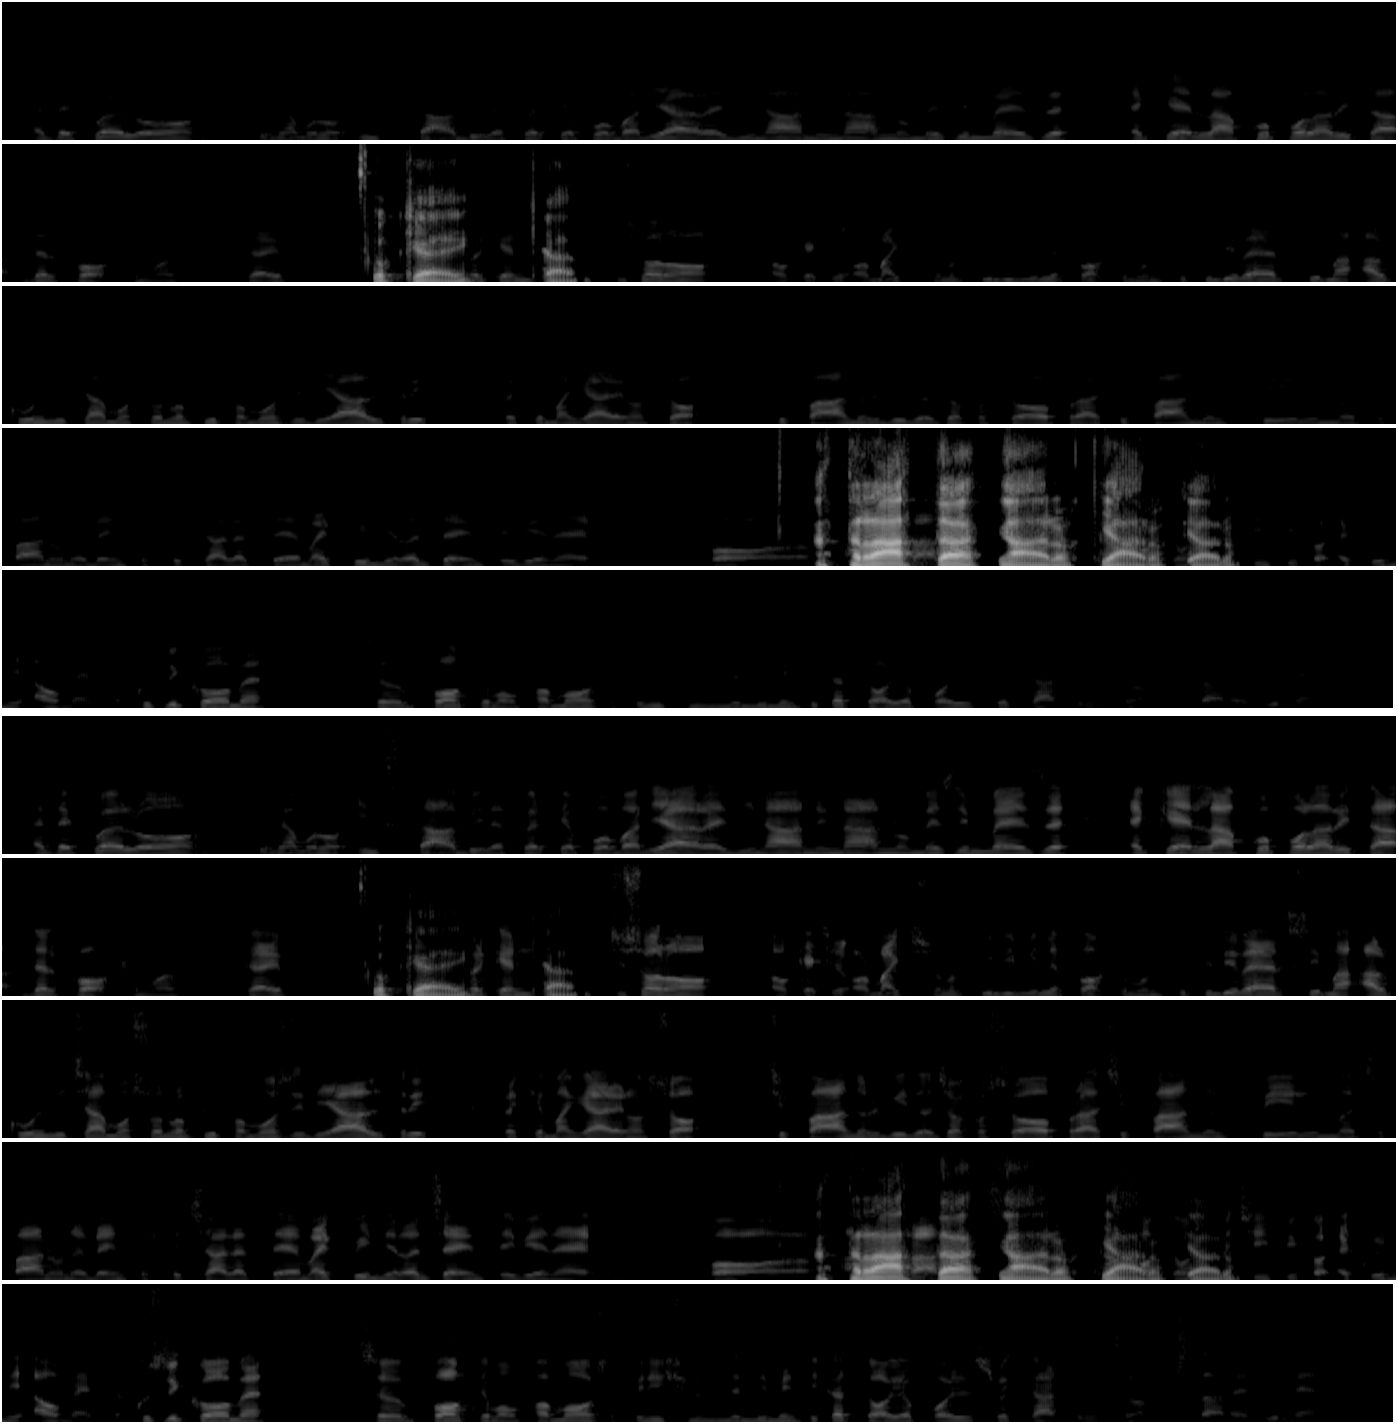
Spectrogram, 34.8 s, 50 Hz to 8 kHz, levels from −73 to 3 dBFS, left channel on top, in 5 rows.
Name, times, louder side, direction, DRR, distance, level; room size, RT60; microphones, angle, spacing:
voice 1, 0.1-7.9 8.2-8.4 9.3-25.6 25.9-26.0 26.4-34.5, right 5 dB, 65° right, 2.4 m, -56 dB
voice 2, 8.8-9.3 9.7-9.8 25.1-27.0, left 7 dB, 85° left, 0.5 m, -30 dB
open air
head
